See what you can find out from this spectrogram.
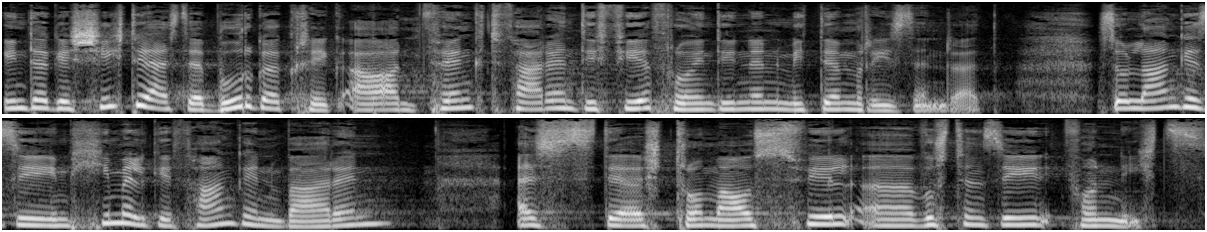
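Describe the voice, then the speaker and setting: Her loudness very even, a woman speaks very slowly at a fairly high pitch with ordinary pitch variation. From Georgia. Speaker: event moderator, journalist. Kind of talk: onstage interview. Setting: stage with audience. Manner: halting.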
